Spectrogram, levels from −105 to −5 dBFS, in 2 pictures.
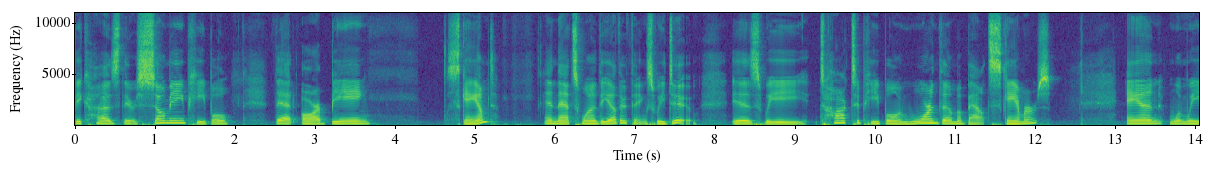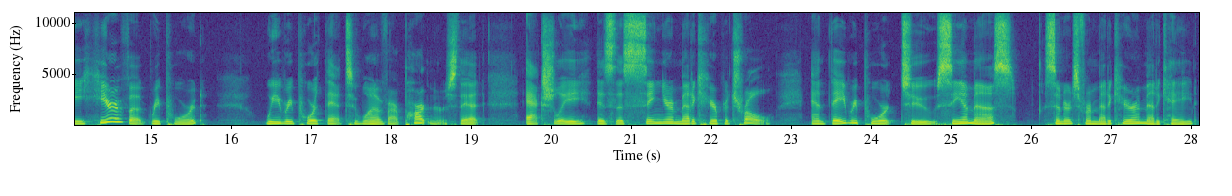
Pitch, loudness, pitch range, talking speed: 170 Hz, -20 LUFS, 155-180 Hz, 130 wpm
